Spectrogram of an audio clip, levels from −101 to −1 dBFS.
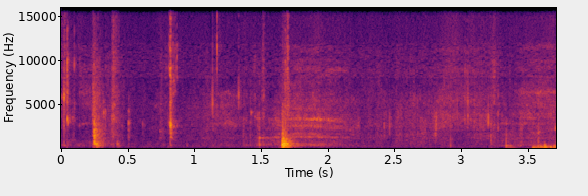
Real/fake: real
